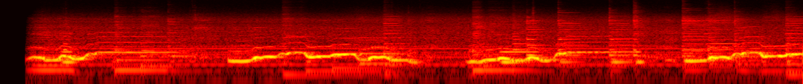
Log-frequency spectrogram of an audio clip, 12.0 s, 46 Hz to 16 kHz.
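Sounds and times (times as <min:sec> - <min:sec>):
woman humming: 0:00.4 - 0:06.4, 0:07.0 - 0:12.0
soft acoustic guitar: 0:00.4 - 0:12.0.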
